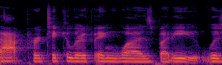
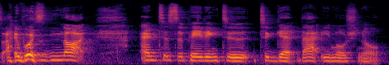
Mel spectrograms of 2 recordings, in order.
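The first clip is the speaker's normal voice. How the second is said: getting emotional; 7 dB louder than usual. Real, not acted. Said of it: "I'm getting a little emotional".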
